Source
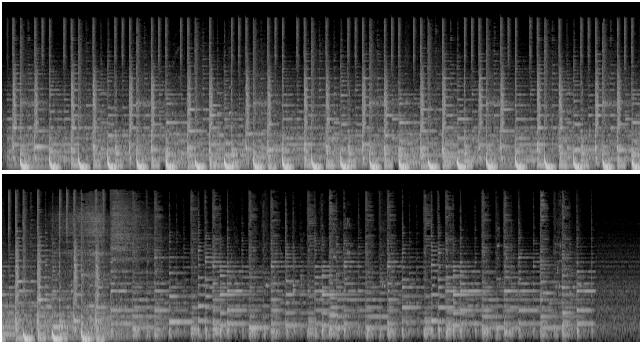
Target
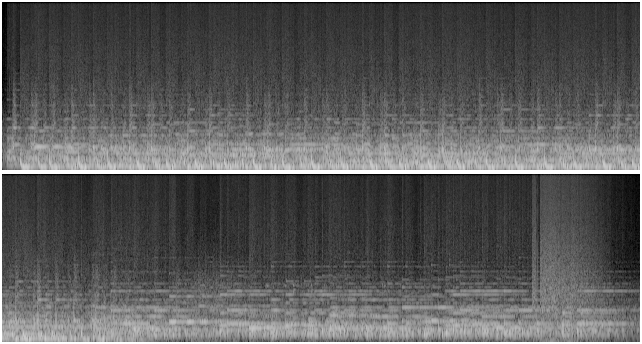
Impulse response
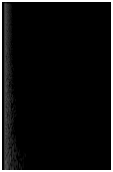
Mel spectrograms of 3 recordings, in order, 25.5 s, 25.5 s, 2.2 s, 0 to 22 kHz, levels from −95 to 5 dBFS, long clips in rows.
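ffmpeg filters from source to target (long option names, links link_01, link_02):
-filter_complex "[0:a]lowpass=frequency=1500:poles=1,tiltshelf=frequency=970:gain=8.5,asettb=1/sr,asplit=3[link_01][link_02][link_03];[link_01]atrim=end=13.654[link_04];[link_02]atrim=start=13.65:end=14.57,asetpts=PTS-STARTPTS,afade=type=in:duration=0.004:curve=qsin,afade=type=out:start_time=0.916:duration=0.004:curve=qsin,acompressor=threshold=-27dB:ratio=8[link_05];[link_03]atrim=start=14.566[link_06];[link_04][link_05]acrossfade=duration=0.004:curve1=hsin:curve2=qsin[link_07];[link_07][link_06]acrossfade=duration=0.004:curve1=qsin:curve2=hsin,alimiter=limit=-19.5dB:level=0:latency=1:release=129,asettb=1/sr,asplit=3[link_08][link_09][link_10];[link_08]atrim=end=23.354[link_11];[link_09]atrim=start=23.35:end=23.96,asetpts=PTS-STARTPTS,afade=type=in:duration=0.004:curve=qsin,afade=type=out:start_time=0.606:duration=0.004:curve=qsin,aeval=exprs='(mod(33.5*val(0)+1,2)-1)/33.5':channel_layout=same[link_12];[link_10]atrim=start=23.956[link_13];[link_11][link_12]acrossfade=duration=0.004:curve1=hsin:curve2=qsin[link_14];[link_14][link_13]acrossfade=duration=0.004:curve1=qsin:curve2=hsin,acrusher=bits=6:mode=log:mix=0:aa=0.000001,flanger=delay=6.4:depth=1.1:regen=-86:speed=0.13:shape=sinusoidal,asettb=1/sr,asplit=3[link_15][link_16][link_17];[link_15]atrim=end=16.234[link_18];[link_16]atrim=start=16.23:end=17.1,asetpts=PTS-STARTPTS,afade=type=in:duration=0.004:curve=qsin,afade=type=out:start_time=0.866:duration=0.004:curve=qsin,asoftclip=type=hard:threshold=-38.5dB[link_19];[link_17]atrim=start=17.096[link_20];[link_18][link_19]acrossfade=duration=0.004:curve1=hsin:curve2=qsin[link_21];[link_21][link_20]acrossfade=duration=0.004:curve1=qsin:curve2=hsin,aecho=1:1:360|612|788.4|911.9|998.3:0.631|0.398|0.251|0.158|0.1,volume=7dB"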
